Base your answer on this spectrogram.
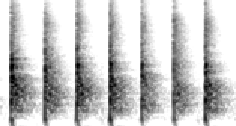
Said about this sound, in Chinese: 忍不住我都给自己鼓掌。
